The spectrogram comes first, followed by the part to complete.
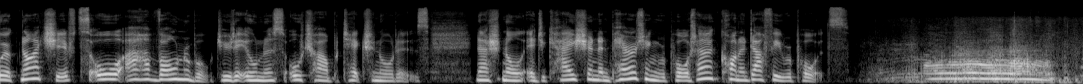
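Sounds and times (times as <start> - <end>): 
speech: 0.0 - 10.8
cow lowing on a cattle grazing property northwest of Longreach: 8.8 - 10.6.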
